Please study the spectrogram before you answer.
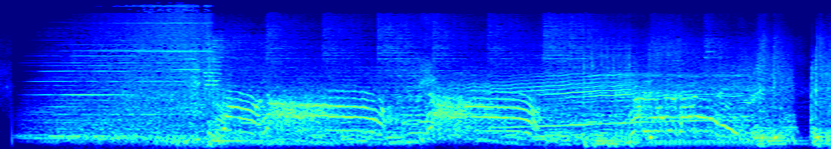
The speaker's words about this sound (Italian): Allora, questa sigla ve la faccio sentire, però devo staccare le cuffie perché altrimenti non, non si può sentire.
